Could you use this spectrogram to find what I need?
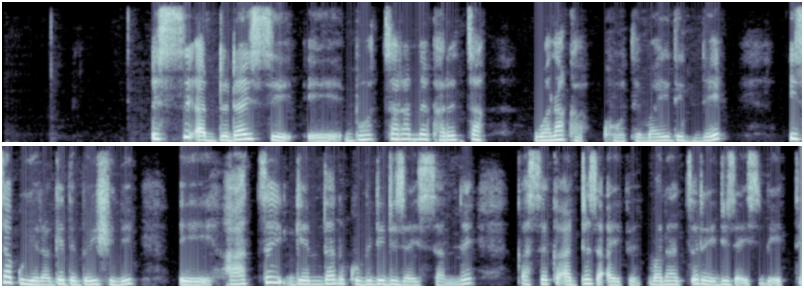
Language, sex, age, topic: Gamo, female, 25-35, government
